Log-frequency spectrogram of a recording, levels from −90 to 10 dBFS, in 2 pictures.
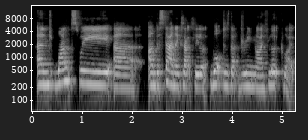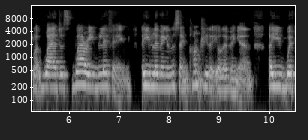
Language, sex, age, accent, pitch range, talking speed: English, female, 20-39, British, 210-245 Hz, 200 wpm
